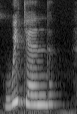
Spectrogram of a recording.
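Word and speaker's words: week-end: Donc on prononce weekend.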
